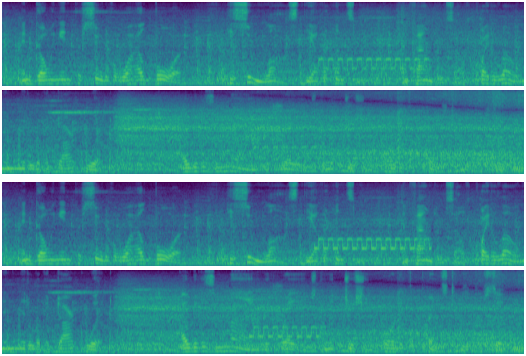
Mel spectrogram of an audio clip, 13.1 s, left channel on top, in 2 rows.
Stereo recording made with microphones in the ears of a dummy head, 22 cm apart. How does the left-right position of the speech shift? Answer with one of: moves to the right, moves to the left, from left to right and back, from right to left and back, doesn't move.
moves to the right.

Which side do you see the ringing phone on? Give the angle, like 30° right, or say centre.
20° right.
